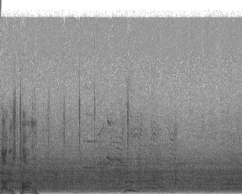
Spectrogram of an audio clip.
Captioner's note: audience cheering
